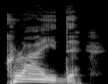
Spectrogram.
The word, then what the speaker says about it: cried: Es regular, así que en el pasado termina con ed, pero solo se pronuncia la D. Suena como cried, cried.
